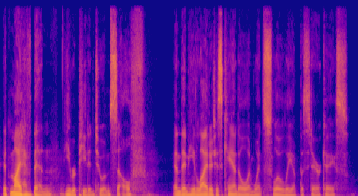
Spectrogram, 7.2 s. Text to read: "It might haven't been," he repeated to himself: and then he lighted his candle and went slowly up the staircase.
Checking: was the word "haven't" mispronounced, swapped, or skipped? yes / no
yes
